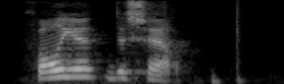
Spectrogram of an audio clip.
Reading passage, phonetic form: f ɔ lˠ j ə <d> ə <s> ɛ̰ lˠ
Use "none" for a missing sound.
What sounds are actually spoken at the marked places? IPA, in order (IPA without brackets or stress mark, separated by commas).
d, s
